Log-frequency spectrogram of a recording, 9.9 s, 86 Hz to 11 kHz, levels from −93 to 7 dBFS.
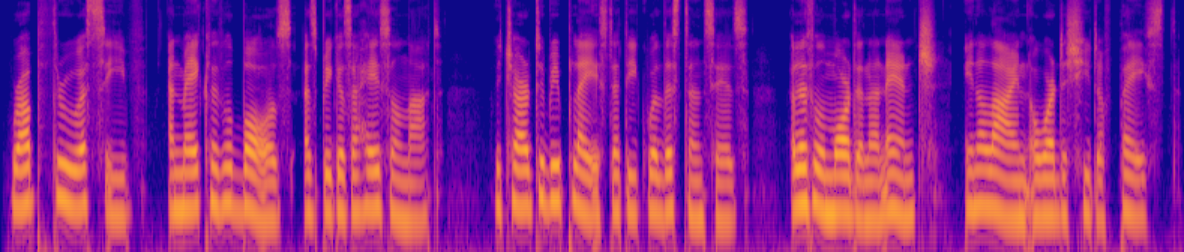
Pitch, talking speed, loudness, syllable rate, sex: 190 Hz, 220 wpm, -21 LUFS, 5.2 syllables/s, female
